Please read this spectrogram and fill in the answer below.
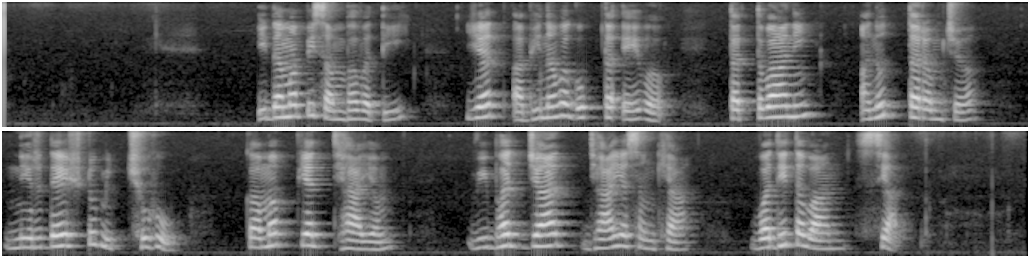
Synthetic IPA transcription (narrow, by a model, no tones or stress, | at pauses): id̪ɐmɐpisɐmbʱɐʋɐt̪i | jɐt̪ɐbʱinɐʋɐɡup̚t̪ɐʔeːʋɐ | t̪ɐt̪ʋaːni | ɐnut̪ːɐɾɐmt͡ʃɐ | niɾd̪eːʂʈumitːt͡ʃʰuɦu | kɐmɐpjɐd̪ʱjaːjɐm | ʋibʱɐd͡ʒaːd̪ʱjaːjɐsɐŋkʰjaː | ʋɐd̪ʱit̪ɐʋaːnsjaːt̪̚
